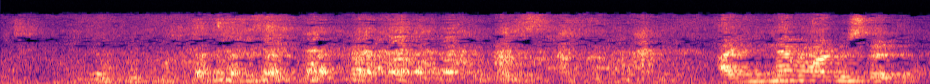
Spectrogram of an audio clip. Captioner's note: audience laughs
